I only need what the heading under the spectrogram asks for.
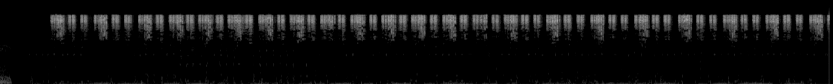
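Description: A red-winged grasshopper crackles its wings in flight (crepitation), a fast, dry, rattling burst of clicks that runs steadily for several seconds, fairly loud, with no voices.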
